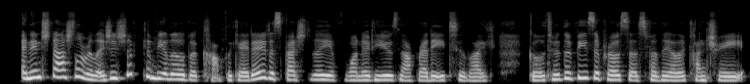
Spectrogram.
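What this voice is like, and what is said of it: Irish accent. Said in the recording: “I'm from Ireland, in case you're wondering about my accent”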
